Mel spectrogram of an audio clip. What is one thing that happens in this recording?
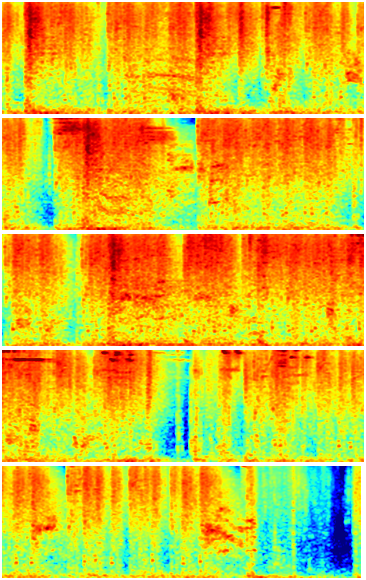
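Sword slashes and magic blasts clash rapidly with loud impacts.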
